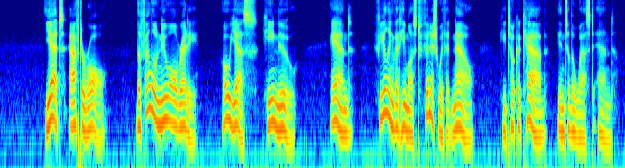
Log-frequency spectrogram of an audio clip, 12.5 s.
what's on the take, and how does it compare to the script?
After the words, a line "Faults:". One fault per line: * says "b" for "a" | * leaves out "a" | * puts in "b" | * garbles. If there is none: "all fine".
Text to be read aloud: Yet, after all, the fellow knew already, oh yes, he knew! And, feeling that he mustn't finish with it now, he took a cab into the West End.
Yet, after all, the fellow knew already, oh yes, he knew! And, feeling that he must finish with it now, he took a cab into the West End.
Faults:
* says "must" for "mustn't"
